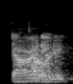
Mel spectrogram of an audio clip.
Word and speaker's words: Doherty: Doherty.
